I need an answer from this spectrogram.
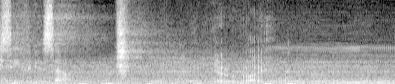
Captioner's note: scoffing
